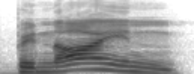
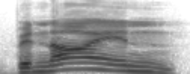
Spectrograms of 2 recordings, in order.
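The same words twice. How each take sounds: First: The g is silent before the n. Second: The g is silent before the n.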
